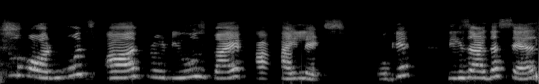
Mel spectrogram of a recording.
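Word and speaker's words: islets: So hormones are produced by eyelids. Okay. These are the cells. This is the group of cells. Okay. Yes. They produce the hormones. Eyelids. S is silent in this.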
